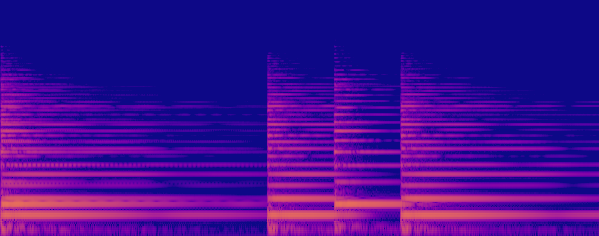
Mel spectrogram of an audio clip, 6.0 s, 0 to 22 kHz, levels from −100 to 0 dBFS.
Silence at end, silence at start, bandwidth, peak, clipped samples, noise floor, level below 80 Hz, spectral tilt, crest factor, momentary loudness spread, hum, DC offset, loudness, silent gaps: 0 s; 0 s; 8.6 kHz; -28 dBFS; under 0.1%; -64 dBFS; -70 dBFS; -5 dB/octave; 16 dB; 21 LU; none; under 0.1%; -43 LUFS; none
